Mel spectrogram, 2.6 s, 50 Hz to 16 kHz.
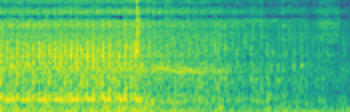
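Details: John Deere 4105 diesel with thermistor bypassed by a momentary switch, pressed briefly so the coil isn't burnt out: brief flare settling to a steady, even low idle with a faint whine fading; runs clean.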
